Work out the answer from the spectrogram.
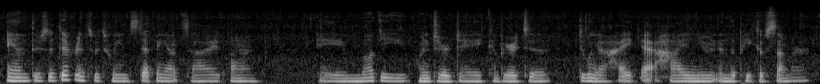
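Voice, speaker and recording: In this ASMR roleplay a woman voices a gentle vampire girlfriend whose deep, mellow speech carries a creaky, gravelly edge. Speaking at an ordinary pace, she gently explains with tender, hesitant warmth, offering affection and reassurance. The audio is poor, with steady rain pattering faintly in the background.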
